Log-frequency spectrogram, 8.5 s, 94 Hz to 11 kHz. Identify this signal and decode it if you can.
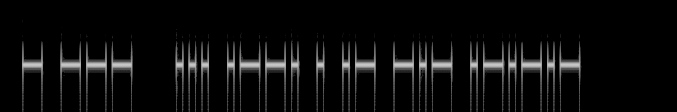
Morse code, heard as a keyed tone, about 15 wpm, 700 Hz. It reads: TO SPEAK.
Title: Sentences from Top 1100 Words 15wpm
